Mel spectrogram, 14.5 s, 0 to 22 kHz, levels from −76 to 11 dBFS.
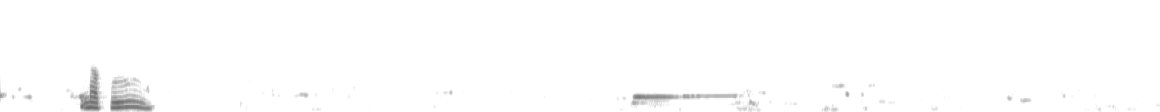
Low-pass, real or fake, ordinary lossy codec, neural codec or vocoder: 3.6 kHz; fake; AAC, 32 kbps; codec, 16 kHz, 1 kbps, X-Codec, HuBERT features, trained on balanced general audio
